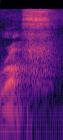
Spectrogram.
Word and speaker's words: rough: But then dough and rough. Very confusing with the O-U-G-H in English. If the O-U vowel is short, O or then the GH is pronounced as an F.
